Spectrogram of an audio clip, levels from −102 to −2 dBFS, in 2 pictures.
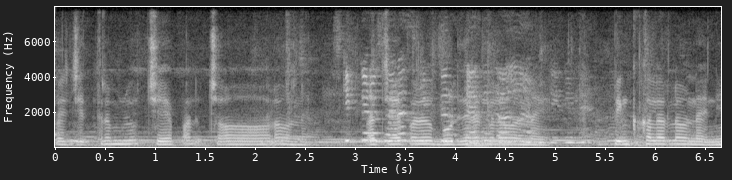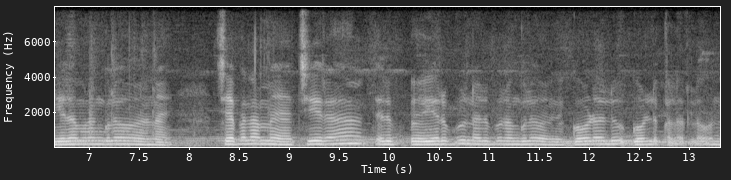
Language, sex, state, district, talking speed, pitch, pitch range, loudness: Telugu, male, Andhra Pradesh, Anantapur, 120 wpm, 175 Hz, 165-185 Hz, -18 LUFS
